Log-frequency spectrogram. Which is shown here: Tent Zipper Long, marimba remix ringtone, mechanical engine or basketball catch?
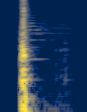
basketball catch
